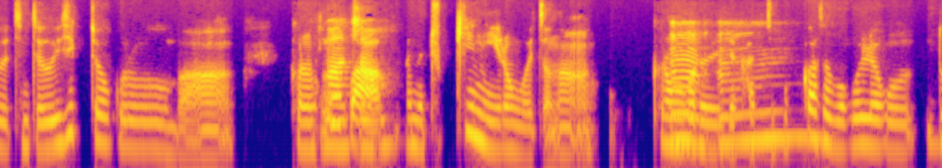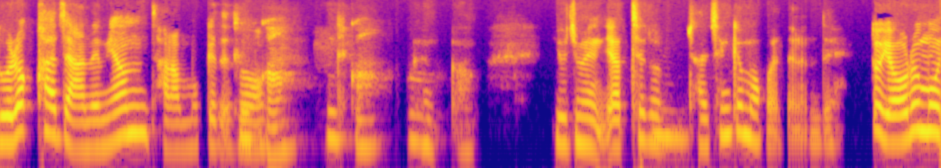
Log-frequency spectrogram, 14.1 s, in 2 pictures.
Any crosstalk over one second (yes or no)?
yes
